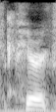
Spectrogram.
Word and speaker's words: Pyrrhic: First, why does Magneto call the victory against Stryker and I always mispronounce it, Pyrrhic? – Pyrrhic victory. So a Pyrrhic victory is one that is offset by staggering losses.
